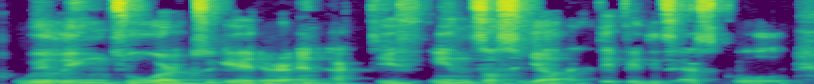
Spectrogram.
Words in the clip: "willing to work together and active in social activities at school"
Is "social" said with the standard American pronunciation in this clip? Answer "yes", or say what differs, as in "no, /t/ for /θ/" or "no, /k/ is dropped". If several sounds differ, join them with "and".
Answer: no, /s/ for /ʃ/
